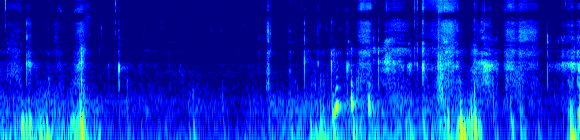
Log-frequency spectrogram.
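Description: A French Bulldog grunts, snorts and snuffles in low bursts while play fighting, with chomping sounds.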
